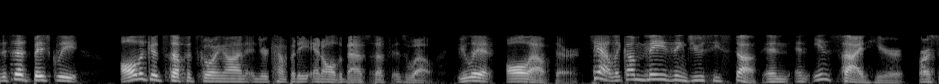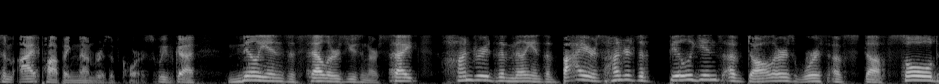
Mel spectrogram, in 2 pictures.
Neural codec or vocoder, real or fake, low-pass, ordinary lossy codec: codec, 24 kHz, 0.5 kbps, DualCodec; fake; 7.2 kHz; AAC, 16 kbps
